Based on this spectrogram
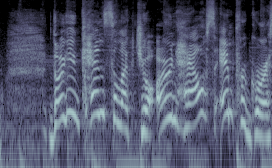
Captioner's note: none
